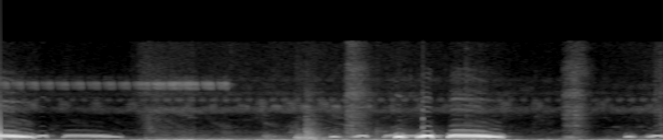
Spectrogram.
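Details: Lively spotted dove singing, meant as a trapping lure to draw other doves: two low throaty coos, a clattering rustle, then quick short coo notes leading into a long burry coo, with a few sharp clicks.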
